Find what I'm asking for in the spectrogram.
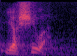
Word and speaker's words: Yeshua: It's like saying Jesus instead of Yeshua, which is the real pronunciation of Jesus.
